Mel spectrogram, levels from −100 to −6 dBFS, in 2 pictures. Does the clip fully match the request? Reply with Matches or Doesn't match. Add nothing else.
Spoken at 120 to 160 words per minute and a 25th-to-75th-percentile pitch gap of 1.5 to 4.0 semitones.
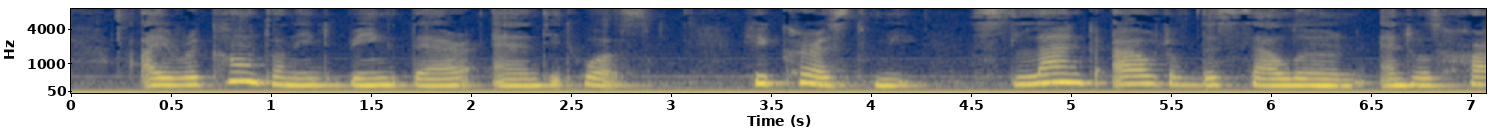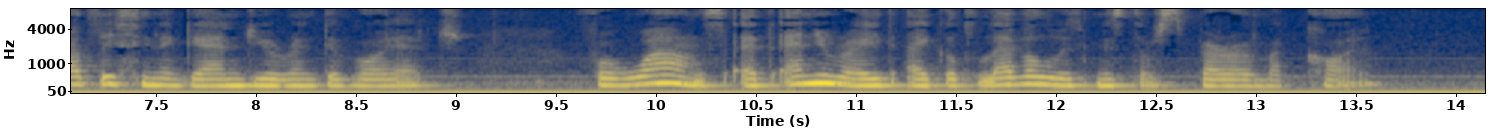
Matches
